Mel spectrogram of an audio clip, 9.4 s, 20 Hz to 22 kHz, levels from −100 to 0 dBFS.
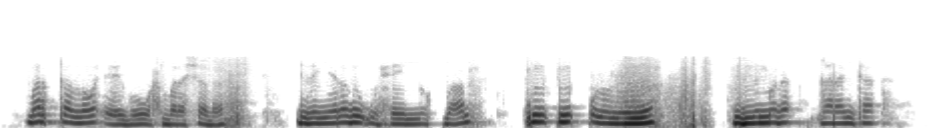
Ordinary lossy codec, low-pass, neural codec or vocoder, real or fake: none; 3.6 kHz; autoencoder, 48 kHz, 128 numbers a frame, DAC-VAE, trained on Japanese speech; fake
